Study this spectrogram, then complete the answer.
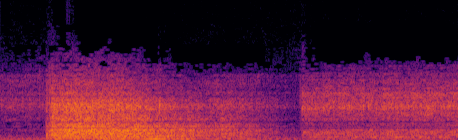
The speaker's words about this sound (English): Prepare forward gun for action. Motor launch off starboard side, running without lights. Put a shot across her bow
